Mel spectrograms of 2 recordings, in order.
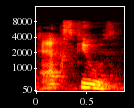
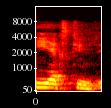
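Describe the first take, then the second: First: एक्सक्यूज starting with short "ek", one word; short initial vowel. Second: ई एक्सक्यूज with a long "ee" before "ekskyuz"; separate letter-name E. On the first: Teacher shows how it is read, short "ek" start. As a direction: say एक्सक्यूज as "ek-skyuz". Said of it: "क्या कहेंगे?". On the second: Teacher shows what not to say, separate long E first. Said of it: "ना कि ऐसे बोलेंगे". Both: Shown as a demonstration.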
